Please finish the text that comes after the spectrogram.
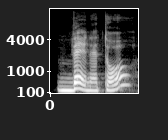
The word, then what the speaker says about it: Veneto: Sometimes "e"s or "o"s will be open or closed: a closed "e" in Veneto and an open "e" for Marche for example.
